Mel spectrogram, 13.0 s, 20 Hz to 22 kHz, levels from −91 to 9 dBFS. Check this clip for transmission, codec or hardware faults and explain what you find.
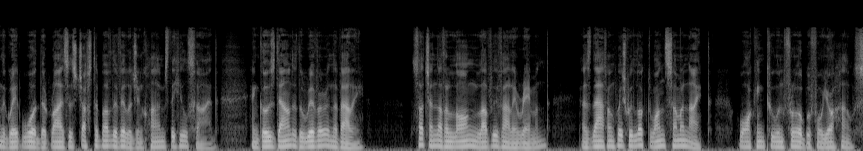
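Checking the clip found nothing to explain: it contains no faults.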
